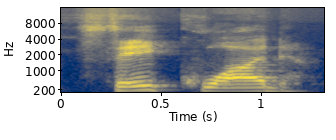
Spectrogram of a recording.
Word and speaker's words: Saquon: You need to say his name correctly. It's Saquon Barkley. Saquon.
